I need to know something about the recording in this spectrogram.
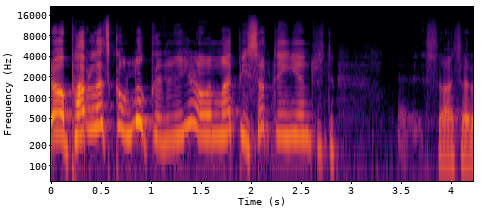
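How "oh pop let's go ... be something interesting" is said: imitating his daughter. Daughter urging him into shop.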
